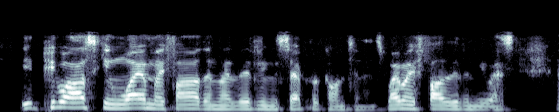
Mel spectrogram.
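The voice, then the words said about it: English accent. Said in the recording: “I don't have an American accent. My accent is English.”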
